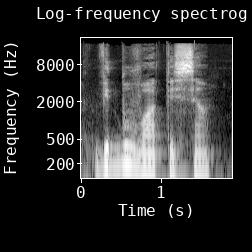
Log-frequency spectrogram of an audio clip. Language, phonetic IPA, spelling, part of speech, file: Ukrainian, [ʋʲidbʊˈʋatesʲɐ], відбуватися, verb, Uk-відбуватися.ogg
- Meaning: to happen, to occur, to take place, to come about, to go on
